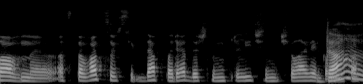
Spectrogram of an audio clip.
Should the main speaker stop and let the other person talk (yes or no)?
yes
